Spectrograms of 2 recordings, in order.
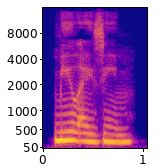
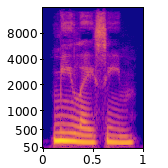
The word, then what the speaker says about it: millésime: He'd said, meel-ay-zeem, when it should be, meel-ay-seem.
